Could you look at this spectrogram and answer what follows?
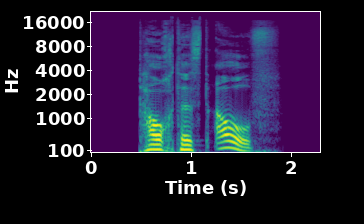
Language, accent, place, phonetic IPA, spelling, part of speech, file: German, Germany, Berlin, [ˌtaʊ̯xtəst ˈaʊ̯f], tauchtest auf, verb, De-tauchtest auf.ogg
- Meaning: inflection of auftauchen: 1. second-person singular preterite 2. second-person singular subjunctive II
